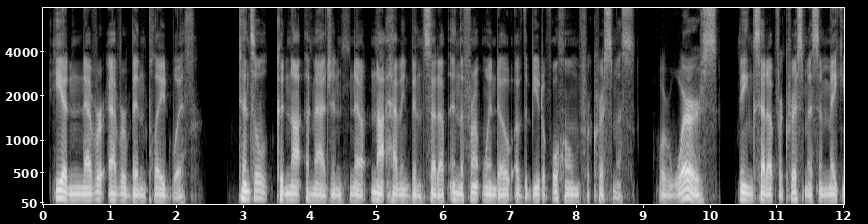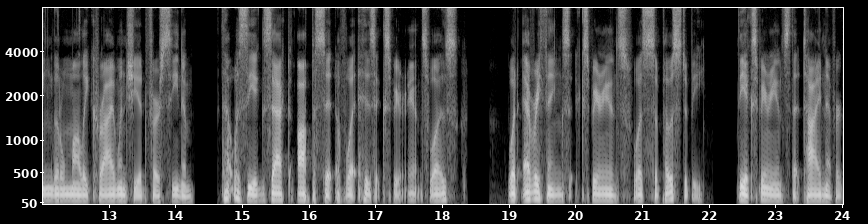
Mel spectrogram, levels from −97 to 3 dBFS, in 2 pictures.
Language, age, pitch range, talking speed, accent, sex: English, 40-59, 80-100 Hz, 165 wpm, American, male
